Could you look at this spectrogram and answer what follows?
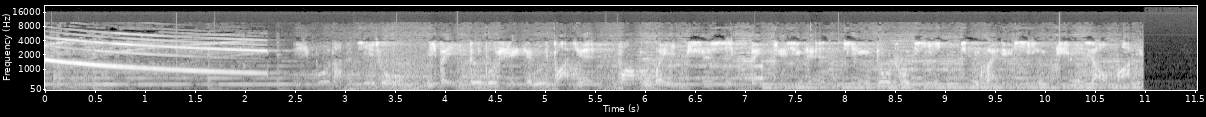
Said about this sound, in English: What happens is your phone goes off as a siren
